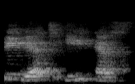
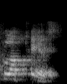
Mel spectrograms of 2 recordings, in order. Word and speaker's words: clothes: छोटिया जिनस कहबी गोटे उच्चारण शिखेबी normally CLOTHES. Don't pronounce it as clothes, it is clothes.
